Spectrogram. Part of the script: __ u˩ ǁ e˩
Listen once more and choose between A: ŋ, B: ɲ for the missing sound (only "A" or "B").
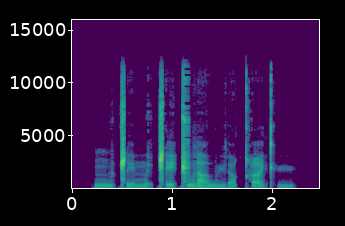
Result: A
